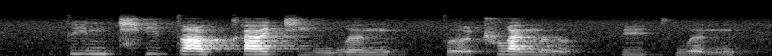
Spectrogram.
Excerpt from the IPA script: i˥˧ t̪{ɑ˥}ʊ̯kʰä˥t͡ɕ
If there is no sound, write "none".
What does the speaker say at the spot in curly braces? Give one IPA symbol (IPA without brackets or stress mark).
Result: ɑ˥˩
